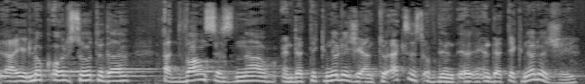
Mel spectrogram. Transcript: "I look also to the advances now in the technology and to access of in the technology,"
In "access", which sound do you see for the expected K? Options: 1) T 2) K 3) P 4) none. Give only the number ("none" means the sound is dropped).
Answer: 2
